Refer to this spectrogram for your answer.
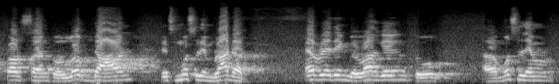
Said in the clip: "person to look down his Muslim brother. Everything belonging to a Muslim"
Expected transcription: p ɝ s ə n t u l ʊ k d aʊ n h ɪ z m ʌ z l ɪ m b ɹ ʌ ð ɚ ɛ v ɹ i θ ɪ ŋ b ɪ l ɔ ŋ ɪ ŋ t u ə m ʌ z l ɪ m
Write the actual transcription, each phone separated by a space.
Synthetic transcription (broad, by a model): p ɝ s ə n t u l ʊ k d aʊ n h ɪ s m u s l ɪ m b ɹ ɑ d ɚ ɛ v ɹ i t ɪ ŋ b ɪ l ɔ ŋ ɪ ŋ t u ə m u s l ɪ m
